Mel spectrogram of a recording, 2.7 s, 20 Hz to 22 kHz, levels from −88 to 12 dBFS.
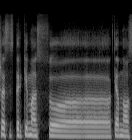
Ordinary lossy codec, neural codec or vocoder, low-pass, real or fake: AAC, 64 kbps; autoencoder, 48 kHz, 32 numbers a frame, DAC-VAE, trained on Japanese speech; 14.4 kHz; fake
